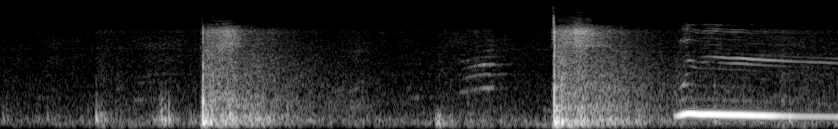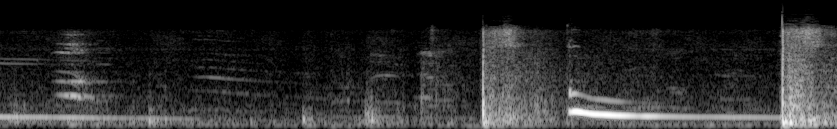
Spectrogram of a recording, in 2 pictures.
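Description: Fireworks burst with loud booming bangs outdoors.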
